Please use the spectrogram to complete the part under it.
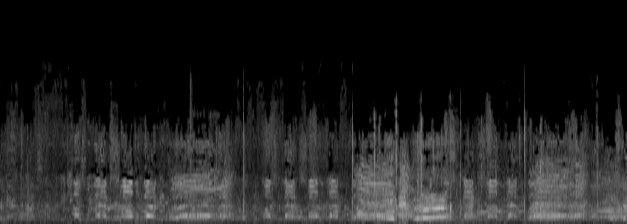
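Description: A crowd of men and boys shouts and cheers outdoors.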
